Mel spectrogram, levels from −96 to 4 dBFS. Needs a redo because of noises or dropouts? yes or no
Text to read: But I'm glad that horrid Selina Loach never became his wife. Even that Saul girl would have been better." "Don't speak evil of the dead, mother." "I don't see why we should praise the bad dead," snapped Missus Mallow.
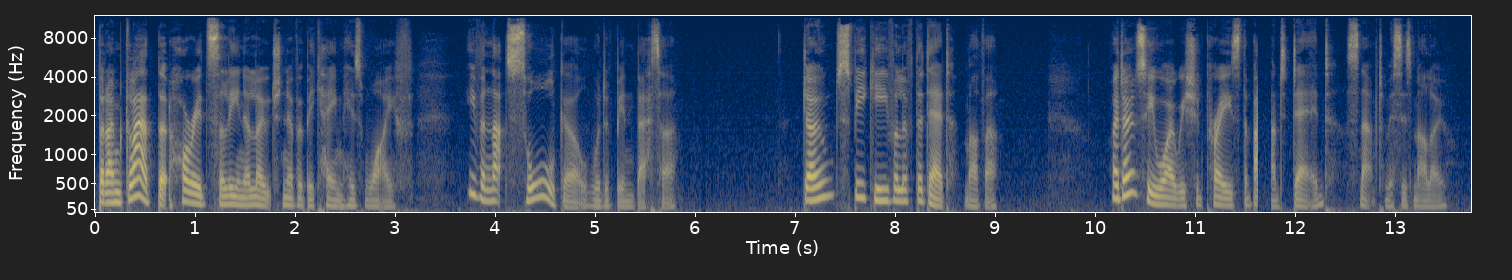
yes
